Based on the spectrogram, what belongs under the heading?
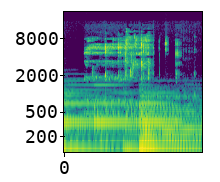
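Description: A quiet, wet slurping sip of hot coffee rises out of a steady low hum about halfway through, then trails off into soft liquid sounds. No one speaks.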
